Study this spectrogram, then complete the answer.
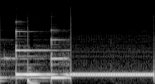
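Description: A telephone line rings out while a call is placed to a barbecue smoker maker, a few short beeping tones followed by one long steady electronic ringback tone.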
